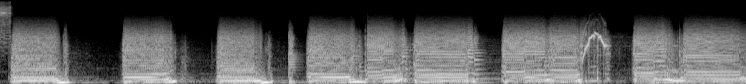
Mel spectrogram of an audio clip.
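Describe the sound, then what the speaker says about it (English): Heavy distorted electric guitar power chords played in separate bursts, each ringing briefly and then choked off into short silences, loud and close. "So let's feel the power chords here."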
